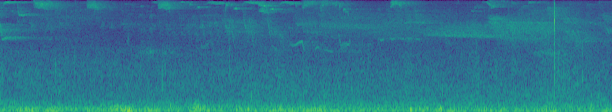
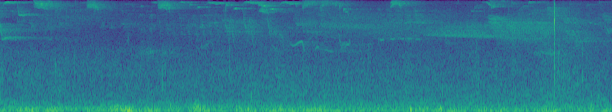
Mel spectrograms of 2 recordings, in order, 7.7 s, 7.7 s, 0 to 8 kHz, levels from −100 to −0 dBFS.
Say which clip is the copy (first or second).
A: first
